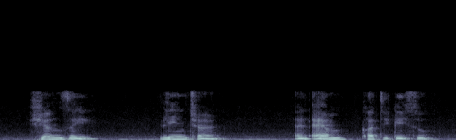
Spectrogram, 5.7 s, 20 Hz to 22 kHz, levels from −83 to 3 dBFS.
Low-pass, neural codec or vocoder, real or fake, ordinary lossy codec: none; codec, 16 kHz, 2 kbps, FunCodec, trained on Chinese and English, 25 frames a second; fake; none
